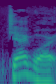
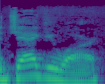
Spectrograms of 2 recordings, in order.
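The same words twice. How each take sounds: First: "Jaguar" in two syllables, JAG-war; quick two-beat "Jaguar", no separate U; American Jaguar. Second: "Jaguar" in three syllables, JAG-you-ar; mock-particular "Jaguar" with a separate "you"; British-style Jaguar. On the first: Shown as a demonstration. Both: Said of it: "they get pretty particular".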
